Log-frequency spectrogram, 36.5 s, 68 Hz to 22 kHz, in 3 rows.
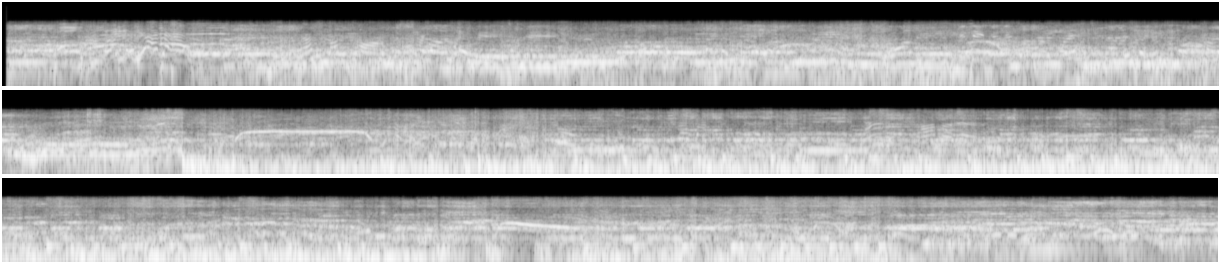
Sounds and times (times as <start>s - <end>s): Music: 0.0s - 36.5s
Speech: 0.5s - 5.8s, 7.8s - 13.0s, 20.4s - 22.4s.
